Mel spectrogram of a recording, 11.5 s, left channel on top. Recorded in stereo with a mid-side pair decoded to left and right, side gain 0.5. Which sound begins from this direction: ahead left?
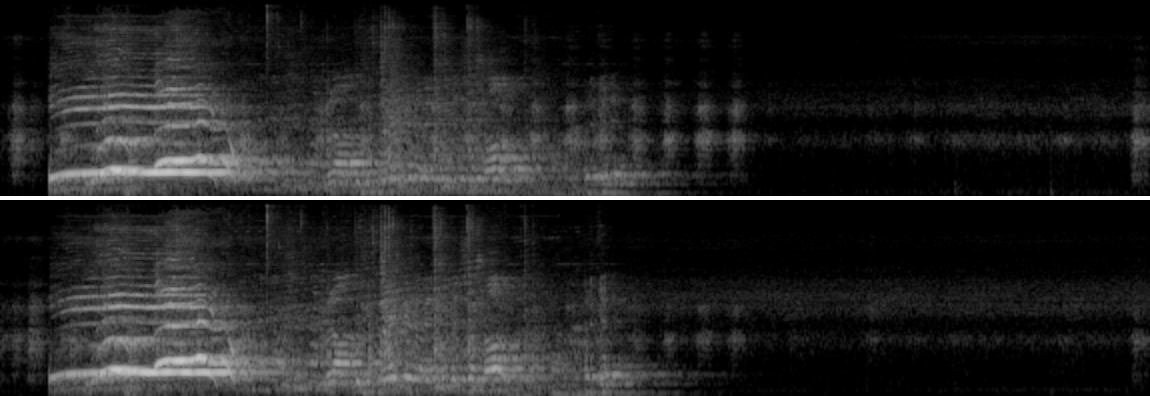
A shout, at 0.5 s.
